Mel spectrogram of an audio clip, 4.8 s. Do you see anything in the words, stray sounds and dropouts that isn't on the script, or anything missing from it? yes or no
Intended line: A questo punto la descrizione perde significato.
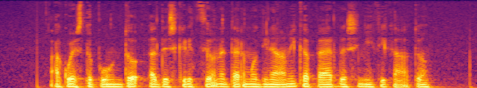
yes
